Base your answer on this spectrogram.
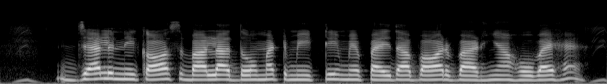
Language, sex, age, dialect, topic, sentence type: Magahi, female, 18-24, Southern, agriculture, statement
